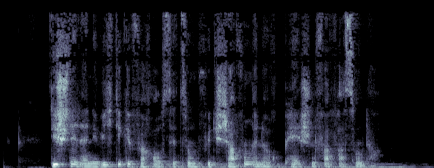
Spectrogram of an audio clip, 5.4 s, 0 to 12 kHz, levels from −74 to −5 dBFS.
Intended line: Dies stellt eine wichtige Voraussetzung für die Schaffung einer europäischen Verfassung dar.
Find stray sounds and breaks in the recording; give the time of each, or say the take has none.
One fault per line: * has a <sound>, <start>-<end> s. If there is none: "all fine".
all fine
